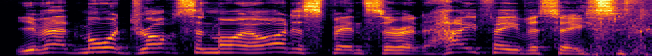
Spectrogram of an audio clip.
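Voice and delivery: mock on-field sledge; cheeky jab at a batter; bad acting. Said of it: "deliver it like we're out in the ground".

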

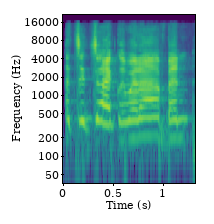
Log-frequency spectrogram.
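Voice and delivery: very high, squeezed mock voice; high-pitched mocking imitation; Kamala Harris. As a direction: squeak it out as a caricature of a pleased speaker. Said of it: "Kamala Harris is like".

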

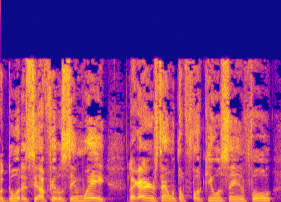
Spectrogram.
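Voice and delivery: high-pitched, incredulous comeback; exasperated protest. Retold or imitated. Complaining back to cousin about confusion.

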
